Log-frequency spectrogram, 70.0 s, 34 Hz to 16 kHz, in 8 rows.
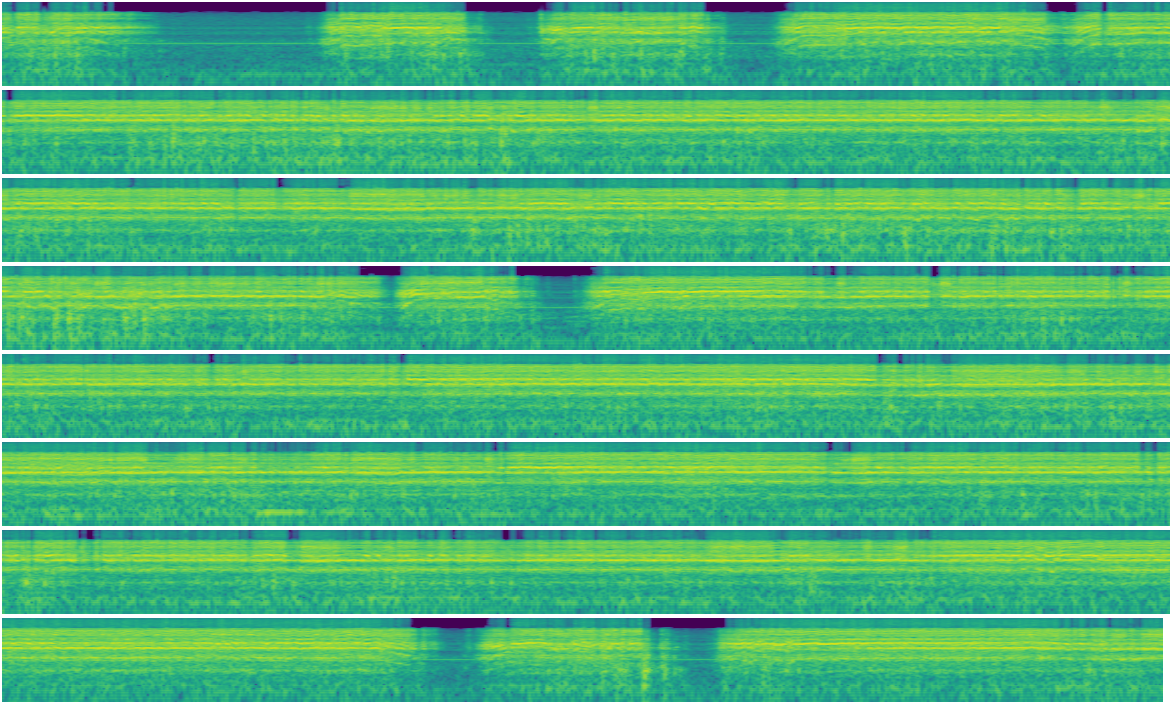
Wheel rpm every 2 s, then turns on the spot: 50, 100, 100, 150, 190, 230, 230, 230, 230, 240, 230, 220, 230, 220, 150, 120, 220, 230, 240, 230, 220, 220, 230, 230, 220, 220, 230, 230, 230, 230, 210, 210, 120, 120, 210.
2-6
